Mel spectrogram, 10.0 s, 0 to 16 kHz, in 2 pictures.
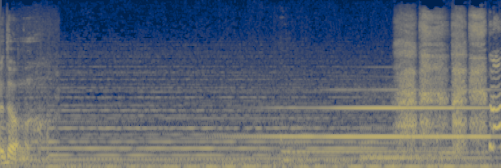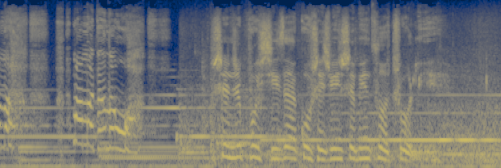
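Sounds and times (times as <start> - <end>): soft background music: 0.0 - 10.0
woman crying out: 4.0 - 6.8.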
